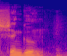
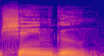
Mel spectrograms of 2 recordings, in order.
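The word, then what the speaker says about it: Şengün: to talk about is the way Reggie Miller pronounces Sengun. He calls him Shane Goon.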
